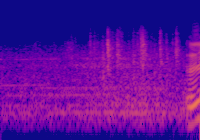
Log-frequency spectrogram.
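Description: Subaru Impreza WRX STi rally car's turbocharged flat-four engine and tyre noise on gravel, heard faint and steady from inside the cabin, swelling slightly about a second in.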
